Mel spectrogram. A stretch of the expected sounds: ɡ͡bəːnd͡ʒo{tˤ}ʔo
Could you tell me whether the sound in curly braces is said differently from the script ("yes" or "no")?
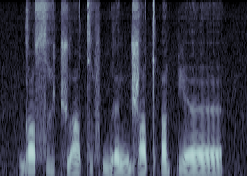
no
